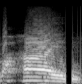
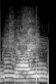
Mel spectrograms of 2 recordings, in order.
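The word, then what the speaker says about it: behind: পিছনে যদি থাকে তাকে কি বলে তাকে বলে বাহাইন্ড এটাকে বিহাইন্ড বলে অনেকে বাট এটার উচ্চারণ আসলে বিহাইন্ড না এটা উচ্চারণ বাহাইন্ড কি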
